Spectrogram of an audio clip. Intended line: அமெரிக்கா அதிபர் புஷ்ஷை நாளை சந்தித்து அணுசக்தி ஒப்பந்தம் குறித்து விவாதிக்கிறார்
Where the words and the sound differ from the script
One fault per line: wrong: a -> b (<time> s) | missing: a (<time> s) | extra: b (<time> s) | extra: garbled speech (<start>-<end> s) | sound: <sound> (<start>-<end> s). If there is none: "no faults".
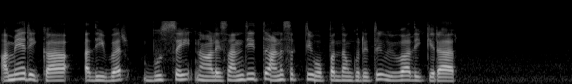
no faults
